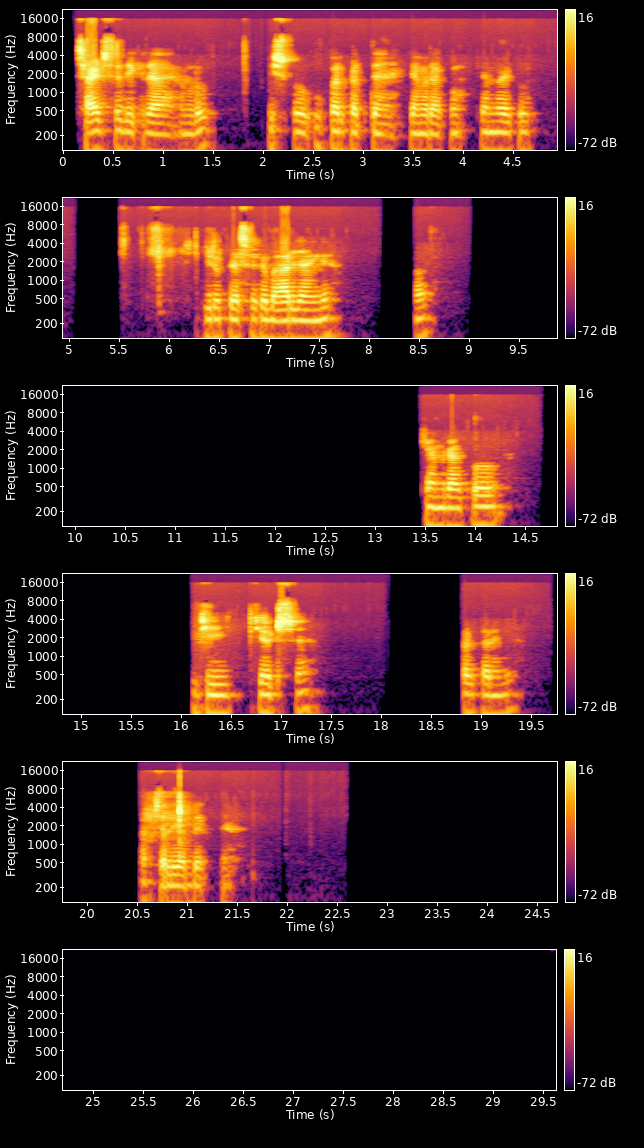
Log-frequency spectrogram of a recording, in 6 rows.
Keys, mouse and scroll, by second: 1.8 click, 3.7 space, 7.8-8.8 middle click, 8.7 scroll down 1, 9.8 click, 10.5-11.5 middle drag, 16.0 g, 18.7 z, 19.8 z, 21.0 click, 22.1 space.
